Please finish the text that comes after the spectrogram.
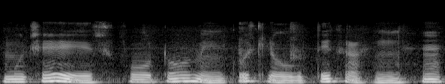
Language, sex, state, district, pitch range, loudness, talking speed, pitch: Hindi, male, Madhya Pradesh, Katni, 95-135 Hz, -17 LUFS, 120 wpm, 115 Hz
